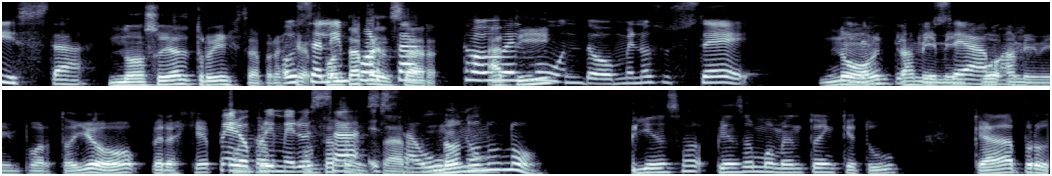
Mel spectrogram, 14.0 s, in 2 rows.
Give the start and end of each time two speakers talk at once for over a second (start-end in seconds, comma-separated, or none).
1.9-3.8, 5.6-7.0, 8.4-10.3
